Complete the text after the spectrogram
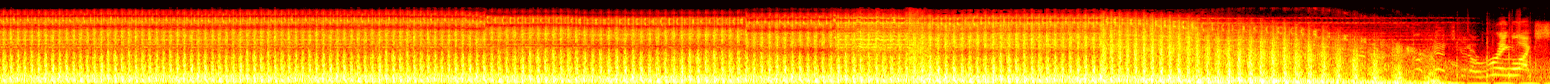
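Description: A helicopter's rotor thumps loudly and steadily, then winds down.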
